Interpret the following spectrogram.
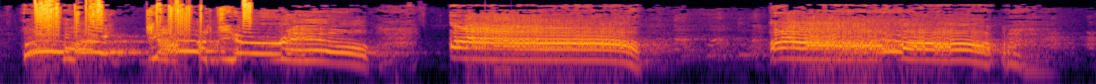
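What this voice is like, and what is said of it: Screaming loudly. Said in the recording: “I'm screaming louder than you can imagine”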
